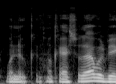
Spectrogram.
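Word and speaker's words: Huánuco: Wanaku. There's Wanuku. That would be a decent one, I guess. Did I just mispronounce it? I did. Wanuku.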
